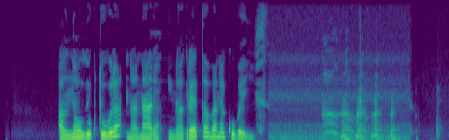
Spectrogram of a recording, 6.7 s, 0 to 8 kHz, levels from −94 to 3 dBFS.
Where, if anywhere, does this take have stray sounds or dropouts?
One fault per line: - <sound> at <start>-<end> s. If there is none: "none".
- laugh at 4.8-6.1 s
